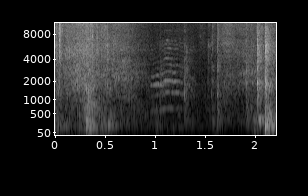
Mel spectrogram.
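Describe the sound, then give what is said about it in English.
A house cat meows once, a short, faint tonal cry in the middle of the moment, surrounded by soft rustling and low background noise. “interruption by the cat”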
